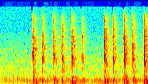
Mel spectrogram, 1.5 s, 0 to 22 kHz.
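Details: Roccat Vulcan 120 Aimo keyboard with Titan switches, upgraded with Tai-Hao PBT keycaps and foam; crisp, solid keystrokes in quick bursts with no rattle or ping, tight and well damped.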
